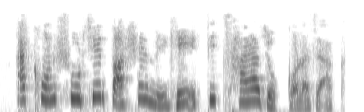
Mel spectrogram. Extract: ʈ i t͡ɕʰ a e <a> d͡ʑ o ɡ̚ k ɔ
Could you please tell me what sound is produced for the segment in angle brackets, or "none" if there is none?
a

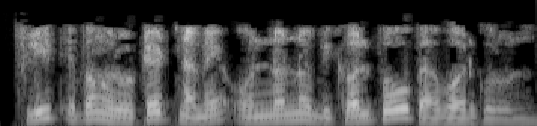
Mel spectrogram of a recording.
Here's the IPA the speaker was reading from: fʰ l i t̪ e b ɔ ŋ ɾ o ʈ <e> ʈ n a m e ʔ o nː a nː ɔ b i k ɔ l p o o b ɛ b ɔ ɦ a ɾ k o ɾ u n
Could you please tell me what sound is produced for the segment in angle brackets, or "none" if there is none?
e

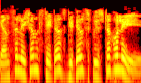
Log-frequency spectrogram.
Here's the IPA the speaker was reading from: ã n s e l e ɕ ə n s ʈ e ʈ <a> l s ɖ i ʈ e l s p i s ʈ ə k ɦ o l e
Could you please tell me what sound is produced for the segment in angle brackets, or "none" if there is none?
ə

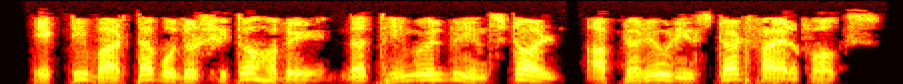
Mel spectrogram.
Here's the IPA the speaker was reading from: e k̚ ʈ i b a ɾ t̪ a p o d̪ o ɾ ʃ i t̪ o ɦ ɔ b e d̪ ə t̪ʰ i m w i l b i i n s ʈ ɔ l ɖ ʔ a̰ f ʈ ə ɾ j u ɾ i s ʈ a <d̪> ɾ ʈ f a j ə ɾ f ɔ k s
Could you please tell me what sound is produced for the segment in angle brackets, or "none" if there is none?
none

